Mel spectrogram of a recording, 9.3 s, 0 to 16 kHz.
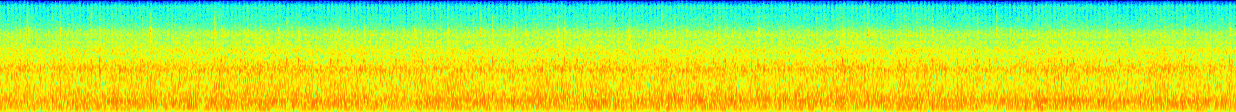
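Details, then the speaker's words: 2005 Land Rover Defender 2.5 turbodiesel, manual, 4WD, 92,000 km, on lift in fourth gear with front right hub refitted: steady drone with faint regular clicks from the front hub; hub itself turns normally, source unconfirmed. "ну треск откуда явно слышно все глушу щелканье идет четко и как бы ступицы при этом ступица крутится нормально"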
